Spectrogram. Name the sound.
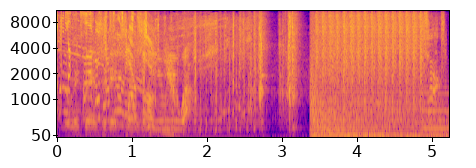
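gunshot sound effect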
